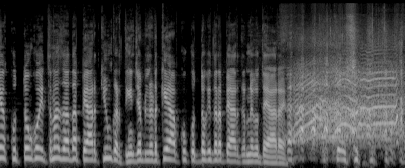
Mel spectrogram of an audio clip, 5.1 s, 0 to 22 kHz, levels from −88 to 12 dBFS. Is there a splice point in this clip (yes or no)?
no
